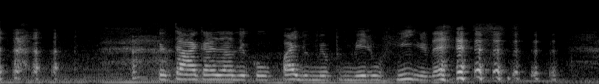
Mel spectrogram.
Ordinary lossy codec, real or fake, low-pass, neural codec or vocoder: MP3, 32 kbps; real; 7.2 kHz; none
